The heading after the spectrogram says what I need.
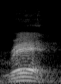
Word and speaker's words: read: Para entrar en contexto este que se ha pasado, se pronuncia red, como color rojo casi.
